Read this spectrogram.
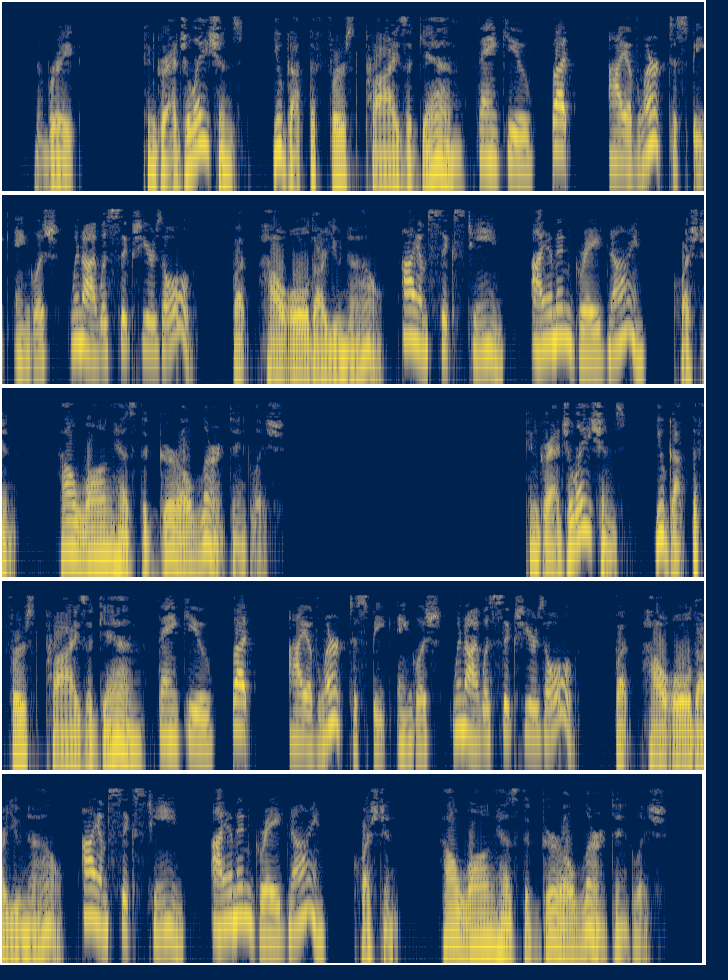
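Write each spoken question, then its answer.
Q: How long has the girl learnt English?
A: For 10 years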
